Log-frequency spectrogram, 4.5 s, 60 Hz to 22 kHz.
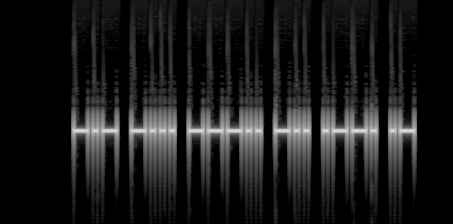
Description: Morse code, heard as a keyed tone, about 25 wpm, 700 Hz. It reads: KB8DPA
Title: USA Call Signs - 6 Characters - Repeated 2x - 25wpm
